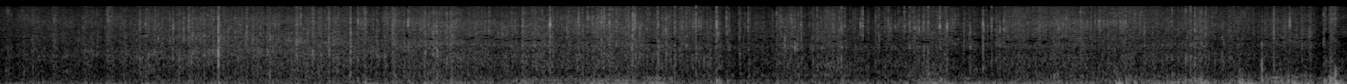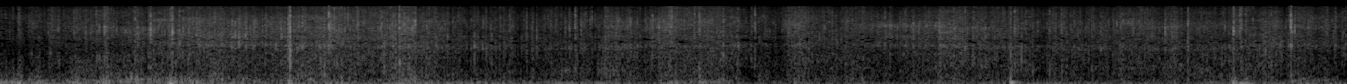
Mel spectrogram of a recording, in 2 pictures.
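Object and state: Shredded kraft paper.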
